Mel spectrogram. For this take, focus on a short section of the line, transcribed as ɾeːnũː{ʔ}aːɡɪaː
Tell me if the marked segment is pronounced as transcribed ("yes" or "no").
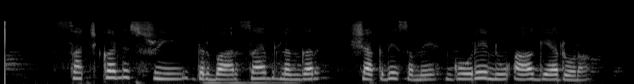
yes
